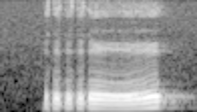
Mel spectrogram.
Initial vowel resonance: oral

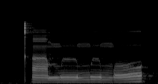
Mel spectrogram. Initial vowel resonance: nasal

